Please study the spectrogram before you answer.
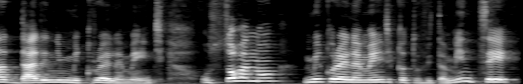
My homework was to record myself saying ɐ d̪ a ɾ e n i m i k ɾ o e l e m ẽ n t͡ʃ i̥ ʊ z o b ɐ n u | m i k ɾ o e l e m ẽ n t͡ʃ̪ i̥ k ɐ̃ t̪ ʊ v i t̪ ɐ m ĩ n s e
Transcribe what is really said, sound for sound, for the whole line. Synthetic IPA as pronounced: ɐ d̪ a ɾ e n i m i k ɾ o e l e m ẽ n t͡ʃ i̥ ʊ s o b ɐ n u | m i k ɾ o e l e m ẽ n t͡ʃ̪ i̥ k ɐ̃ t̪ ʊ v i t̪ ɐ m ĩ n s e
